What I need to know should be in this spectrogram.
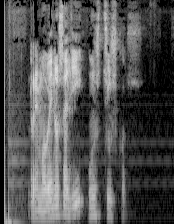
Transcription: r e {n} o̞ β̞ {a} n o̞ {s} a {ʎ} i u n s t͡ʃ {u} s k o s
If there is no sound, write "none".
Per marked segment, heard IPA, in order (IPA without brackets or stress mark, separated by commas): m, e, s, ʎ, u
